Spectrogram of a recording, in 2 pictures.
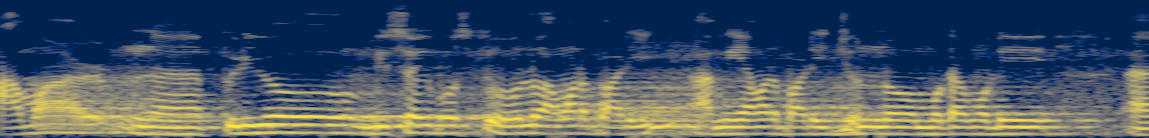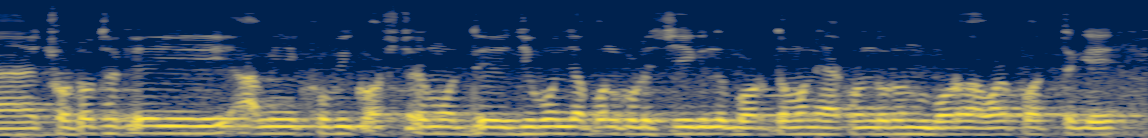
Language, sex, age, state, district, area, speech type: Bengali, male, 30-45, West Bengal, Purba Bardhaman, urban, spontaneous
